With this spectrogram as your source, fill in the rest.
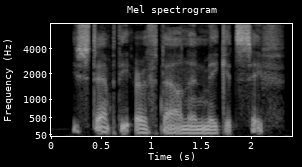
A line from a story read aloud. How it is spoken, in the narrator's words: the chief said dryly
